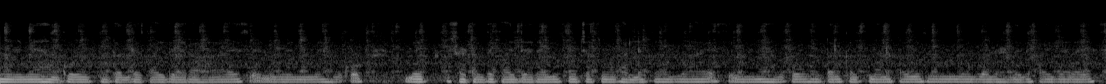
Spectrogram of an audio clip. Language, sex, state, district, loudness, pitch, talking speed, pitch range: Hindi, male, Chhattisgarh, Kabirdham, -36 LUFS, 115 Hz, 180 wpm, 115-120 Hz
